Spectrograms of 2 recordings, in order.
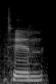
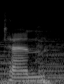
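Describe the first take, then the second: First: The vowel is a short i, like tin. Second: The vowel is a short e, like ten. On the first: "You like you like say tin like tin" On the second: "they say it more like ten"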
